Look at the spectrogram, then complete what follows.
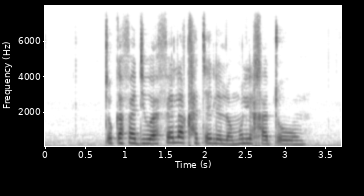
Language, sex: Tswana, female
